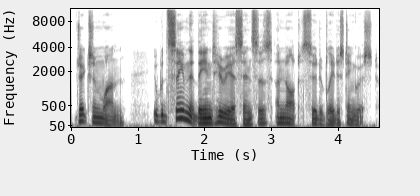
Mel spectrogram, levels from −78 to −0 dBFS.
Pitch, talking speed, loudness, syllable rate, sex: 100 Hz, 170 wpm, -19 LUFS, 6.0 syllables/s, male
